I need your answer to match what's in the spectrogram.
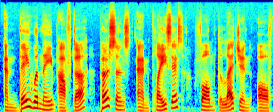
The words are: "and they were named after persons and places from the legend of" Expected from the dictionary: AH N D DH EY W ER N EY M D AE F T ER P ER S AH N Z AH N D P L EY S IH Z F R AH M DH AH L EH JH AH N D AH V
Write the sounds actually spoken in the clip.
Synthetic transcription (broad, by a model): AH N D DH EY W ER N EY M AE F T ER P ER S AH N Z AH N P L EY S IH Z F R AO M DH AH L EH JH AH N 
